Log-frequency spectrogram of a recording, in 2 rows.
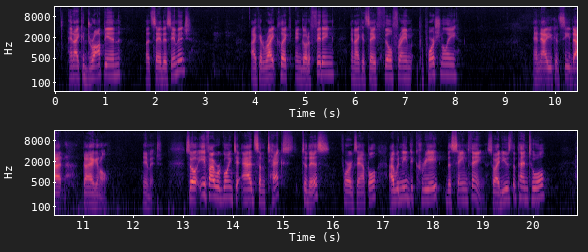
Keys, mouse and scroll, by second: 1.0 click, 3.8 right click, 8.0 click, 9.1 click.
